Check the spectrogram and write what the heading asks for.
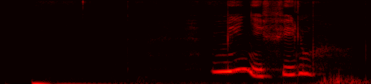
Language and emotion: Russian, sad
